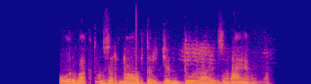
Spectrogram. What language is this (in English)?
Urdu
